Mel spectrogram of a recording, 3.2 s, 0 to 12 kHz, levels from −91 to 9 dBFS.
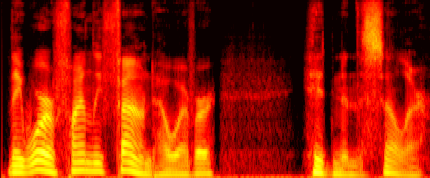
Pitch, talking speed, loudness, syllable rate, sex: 110 Hz, 165 wpm, -19 LUFS, 6.4 syllables/s, male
